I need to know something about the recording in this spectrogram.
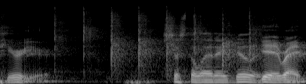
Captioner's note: applause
